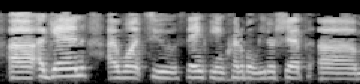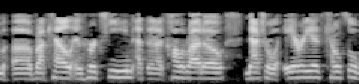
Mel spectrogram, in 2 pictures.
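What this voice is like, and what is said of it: Speaking louder than usual. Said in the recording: “I am raising my voice a little bit more than usual.”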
